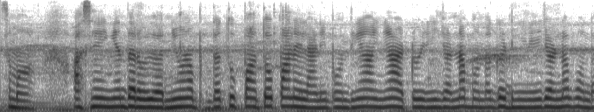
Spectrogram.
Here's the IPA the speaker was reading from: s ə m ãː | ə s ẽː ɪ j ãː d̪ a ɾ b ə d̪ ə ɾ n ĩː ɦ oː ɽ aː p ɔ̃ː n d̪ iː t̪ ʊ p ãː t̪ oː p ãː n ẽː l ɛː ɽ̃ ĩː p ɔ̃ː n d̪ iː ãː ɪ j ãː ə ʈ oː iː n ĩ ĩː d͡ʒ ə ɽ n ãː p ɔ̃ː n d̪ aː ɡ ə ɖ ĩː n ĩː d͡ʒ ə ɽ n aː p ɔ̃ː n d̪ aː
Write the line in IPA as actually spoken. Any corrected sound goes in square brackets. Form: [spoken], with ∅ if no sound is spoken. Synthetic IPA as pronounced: s ə m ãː | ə s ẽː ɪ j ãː d̪ [ə] ɾ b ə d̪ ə ɾ n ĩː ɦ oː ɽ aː p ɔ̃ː n d̪ [aː] t̪ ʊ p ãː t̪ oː p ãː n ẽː l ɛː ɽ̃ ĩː p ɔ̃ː n d̪ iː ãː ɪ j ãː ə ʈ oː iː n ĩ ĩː d͡ʒ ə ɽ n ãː p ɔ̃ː n d̪ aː ɡ ə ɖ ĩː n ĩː d͡ʒ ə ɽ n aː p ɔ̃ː n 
